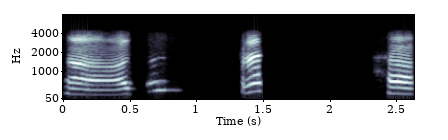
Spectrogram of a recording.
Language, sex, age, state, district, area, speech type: Marathi, female, 30-45, Maharashtra, Amravati, rural, conversation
